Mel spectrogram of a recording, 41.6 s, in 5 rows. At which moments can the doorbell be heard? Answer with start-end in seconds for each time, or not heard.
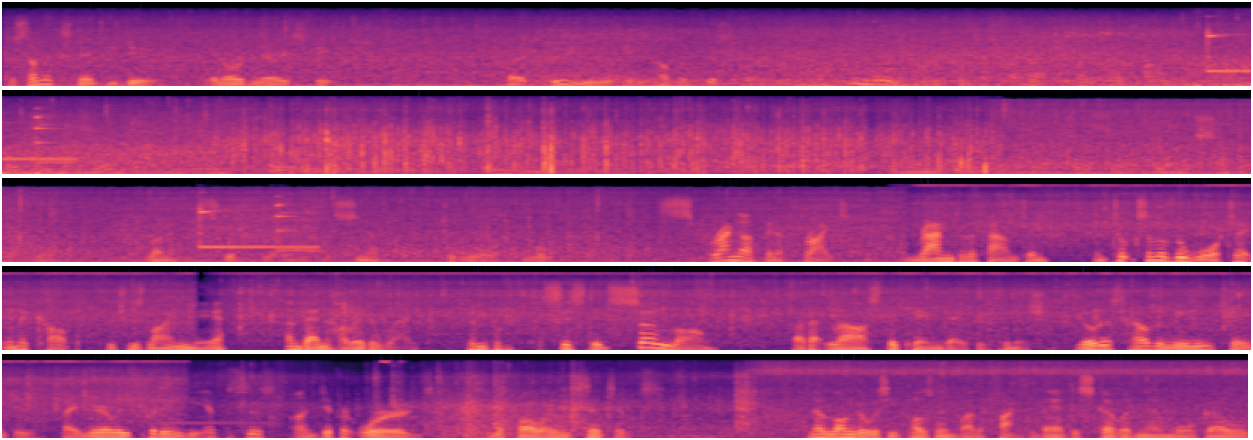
8.0-8.8, 17.9-18.8, 34.4-35.1.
